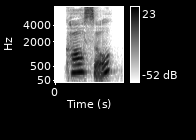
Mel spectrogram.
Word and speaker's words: castle: STEN veya STLE ile biten kelimeler sessiz bir T ile telaffuz edilir. Fasten, listen, castle ve whistle gibi kelimelerin tümündeki T harfi sessizdir.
